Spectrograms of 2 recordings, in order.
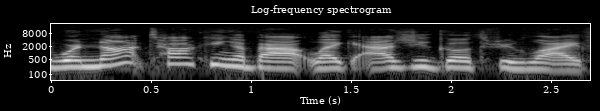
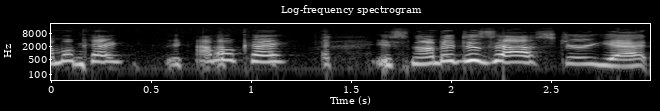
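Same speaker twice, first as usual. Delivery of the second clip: very high-pitched, little squeaky voice; 10 semitones higher than usual. Performing a bit in conversation, using a squeaky voice. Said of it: "We use the squeaky voice".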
